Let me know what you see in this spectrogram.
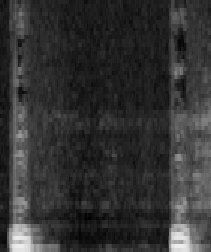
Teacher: Pour ce qui est du son OU, donc la bouche est très fermée, les lèvres arrondies, la langue en arrière et la langue ne touche pas les dents. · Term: le son OU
